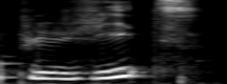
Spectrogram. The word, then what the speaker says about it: plus vite: plus en plus vite on ne prononce pas le s ici parce que vous avez vite après de plus en plus vite alors dit le petit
